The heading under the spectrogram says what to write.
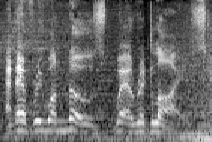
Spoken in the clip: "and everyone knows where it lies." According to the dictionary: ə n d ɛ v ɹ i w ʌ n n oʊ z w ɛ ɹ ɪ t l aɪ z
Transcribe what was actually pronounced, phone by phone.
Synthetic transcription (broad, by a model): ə n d ɛ v ɹ i w ʌ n n oʊ z w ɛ ɹ ɪ t l aɪ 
